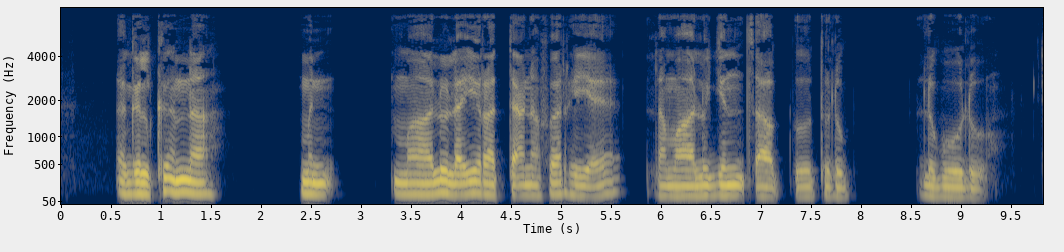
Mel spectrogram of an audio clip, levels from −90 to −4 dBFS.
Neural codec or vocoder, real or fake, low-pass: none; real; 7.2 kHz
